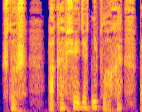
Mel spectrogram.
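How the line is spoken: Hoarse, agitated. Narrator (Russian): прохрипела она, и голос ее выдавал сильное волнение

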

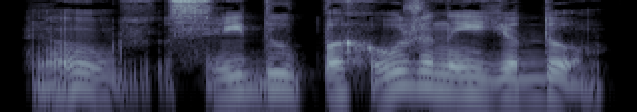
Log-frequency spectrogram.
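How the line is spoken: Muttering. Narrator (Russian): пробормотал Джим

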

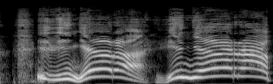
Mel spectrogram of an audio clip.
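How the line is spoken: Triumphant shout. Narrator (Russian): победно прокричала Наташа

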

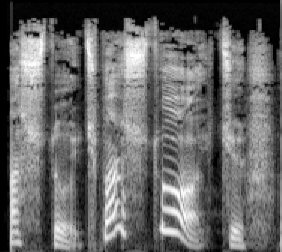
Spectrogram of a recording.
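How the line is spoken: Exclaimed. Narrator (Russian): воскликнул маленький мистер Паркер

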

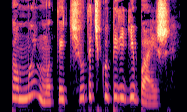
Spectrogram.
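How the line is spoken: Uncertain. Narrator (Russian): неуверенно ответила я

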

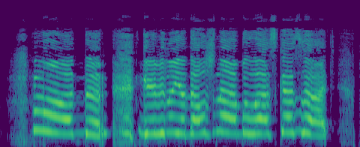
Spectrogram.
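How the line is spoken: Sobbing. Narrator (Russian): прорыдала она

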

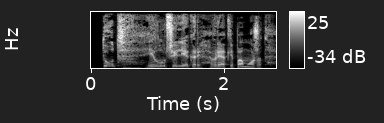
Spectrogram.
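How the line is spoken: Sighing. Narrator (Russian): вздохнул палач

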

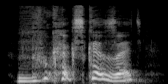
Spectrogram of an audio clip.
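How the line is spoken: Ringing laugh. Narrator (Russian): звонко рассмеялась Тея

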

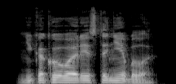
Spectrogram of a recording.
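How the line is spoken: Calm retort. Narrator (Russian): спокойно парировал Страйк

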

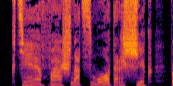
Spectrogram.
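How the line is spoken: Hissing. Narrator (Russian): прошипел Прейроц

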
